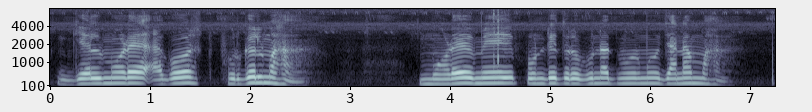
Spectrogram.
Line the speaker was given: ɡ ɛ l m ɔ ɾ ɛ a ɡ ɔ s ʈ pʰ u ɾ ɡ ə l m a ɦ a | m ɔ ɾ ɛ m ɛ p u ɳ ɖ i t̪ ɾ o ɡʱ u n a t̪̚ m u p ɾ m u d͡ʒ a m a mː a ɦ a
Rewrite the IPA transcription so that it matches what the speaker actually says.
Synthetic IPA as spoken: ɡ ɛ l m ɔ ɽ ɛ a ɡ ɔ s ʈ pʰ u ɾ ɡ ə l m a ɦ a | m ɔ ɽ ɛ m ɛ p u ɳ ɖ i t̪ ɾ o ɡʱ u n a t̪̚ m u ɾ m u d͡ʒ a n a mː a ɦ a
